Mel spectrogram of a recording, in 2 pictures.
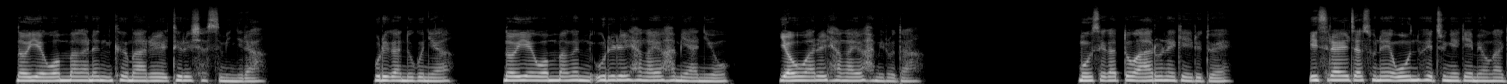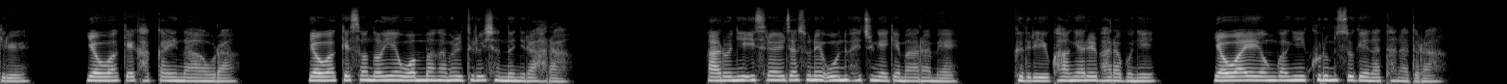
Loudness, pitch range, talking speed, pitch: -20 LUFS, 160-190 Hz, 305 characters per minute, 180 Hz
